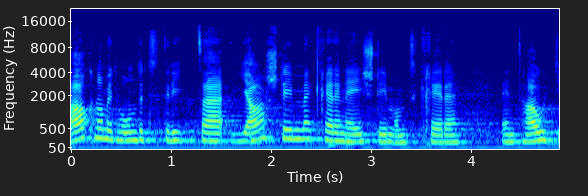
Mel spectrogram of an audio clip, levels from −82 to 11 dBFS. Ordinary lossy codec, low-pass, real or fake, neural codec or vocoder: AAC, 96 kbps; 14.4 kHz; real; none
